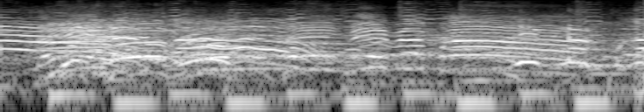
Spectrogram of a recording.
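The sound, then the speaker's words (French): A dense crowd cheers and chatters loudly for a young prince and his mother, many overlapping voices rising and falling, with a steady rhythmic low thumping like drums underneath. “La foule ovationnait le jeune prince et sa mère, lorsqu'une pluie de flèches s'abattit sur la ville.”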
